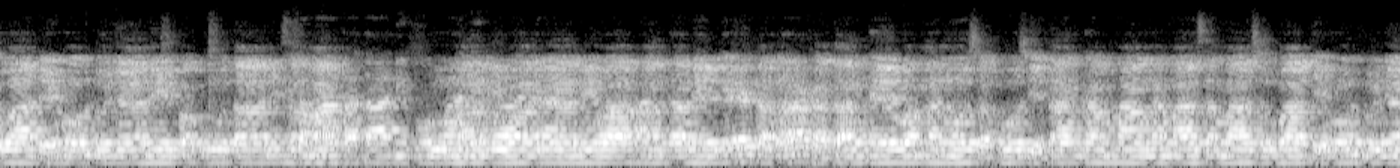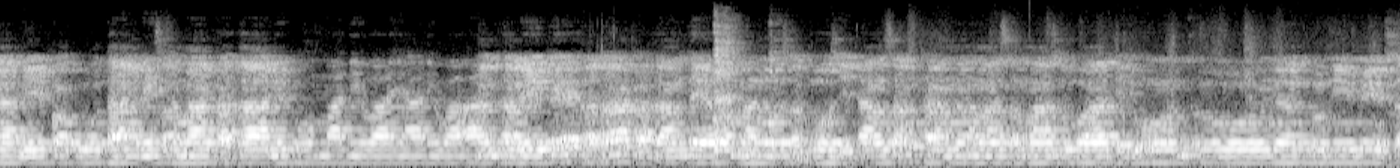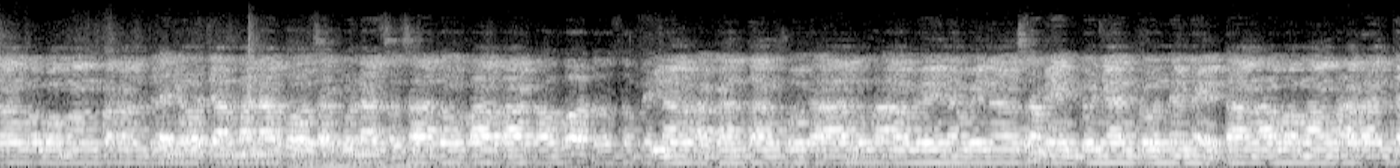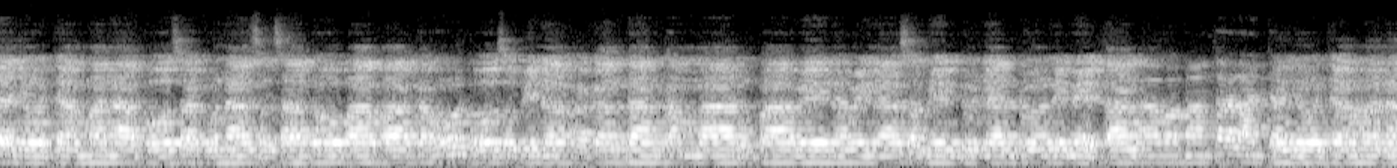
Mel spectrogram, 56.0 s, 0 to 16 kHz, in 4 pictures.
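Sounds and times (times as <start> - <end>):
monks chanting together: 0.0 - 55.9.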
